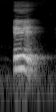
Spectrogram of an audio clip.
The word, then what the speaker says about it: est: 에 자, 에스테가 다 발음하지 않았죠?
